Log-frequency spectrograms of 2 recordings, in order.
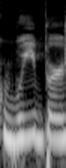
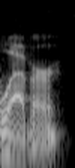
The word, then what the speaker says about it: Weber: I'm going to pick Weber State. No reason. All I know is it's just pronounced Weber, not Weber.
